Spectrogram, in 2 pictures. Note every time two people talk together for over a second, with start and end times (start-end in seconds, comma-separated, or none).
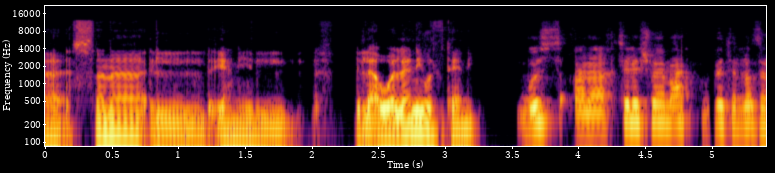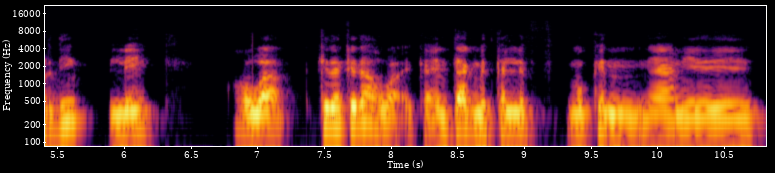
none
